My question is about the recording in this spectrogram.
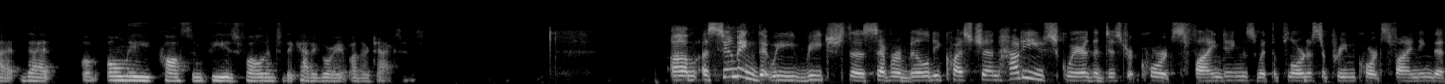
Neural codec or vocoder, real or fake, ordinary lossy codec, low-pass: vocoder, 22.05 kHz, 80 mel bands, WaveNeXt; fake; Opus, 24 kbps; 7.2 kHz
